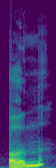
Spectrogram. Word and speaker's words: homme: And then here we've got the word homme, man, okay? But then it starts with H, as in French, H is not pronounced, so the first sound that we hear is O, okay?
